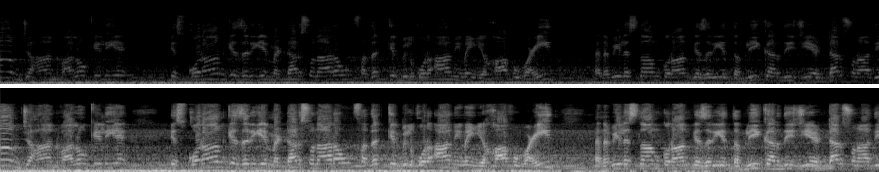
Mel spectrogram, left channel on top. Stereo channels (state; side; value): quieter; left; 23.6 dB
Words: جہان والوں کے لیے. اس قرآن کے ذریعے میں ڈر سنا رہا ہوں. فذکر بالقرآن من یخاف وعید, نبی علیہ السلام قرآن کے ذریعے تبلیغ کر دیجئے, ڈر سنا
